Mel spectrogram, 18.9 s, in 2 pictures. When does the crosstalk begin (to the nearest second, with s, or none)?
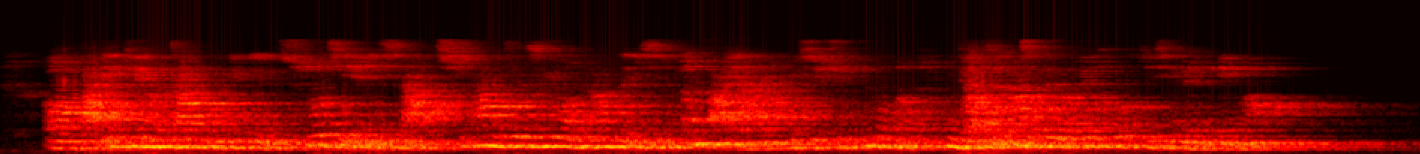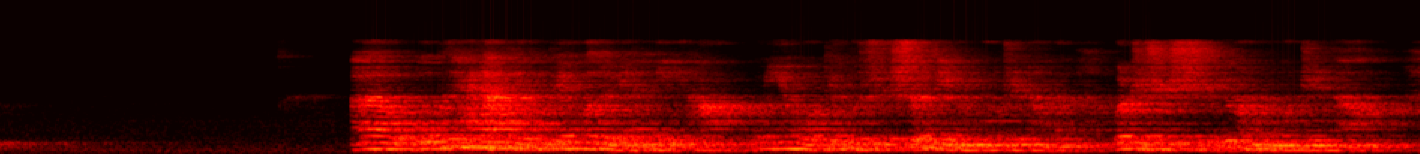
none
